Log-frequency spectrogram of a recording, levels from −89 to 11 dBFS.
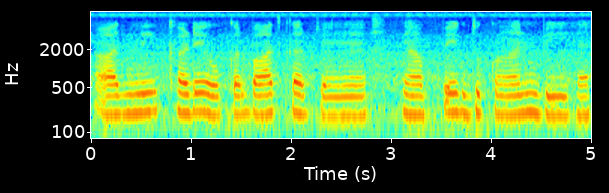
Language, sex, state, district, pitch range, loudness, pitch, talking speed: Hindi, female, Haryana, Rohtak, 185-200 Hz, -16 LUFS, 190 Hz, 155 wpm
